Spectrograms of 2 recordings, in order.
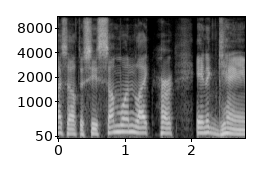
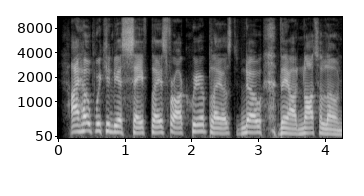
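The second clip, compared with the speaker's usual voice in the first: derisive, mocking, scornful parody voice. Speaker reads a quote aloud, quoting in a mocking voice. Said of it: "I'm making a mocking voice".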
